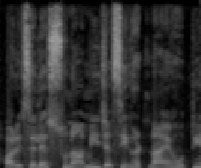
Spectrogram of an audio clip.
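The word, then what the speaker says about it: tsunami: मैं तो सुनामी की बात कर रहा हूं ना। सुनामी जापानी भाषा का शब्द है। जिसमें टी साइलेंट लिखते हैं। ऐसे बोलते हैं। लिखते हैं टी सुनामी। बोलते हैं सुनामी।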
